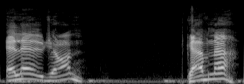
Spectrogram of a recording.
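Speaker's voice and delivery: high-pitched mock Cockney greeting; British "guv'nor" accent. Host reading Amy's hello to John aloud, mock British accent. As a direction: put on a playful British accent, 'ello and guv'nor. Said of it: "you could type in an accent".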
